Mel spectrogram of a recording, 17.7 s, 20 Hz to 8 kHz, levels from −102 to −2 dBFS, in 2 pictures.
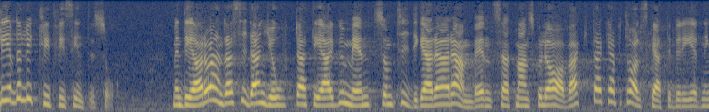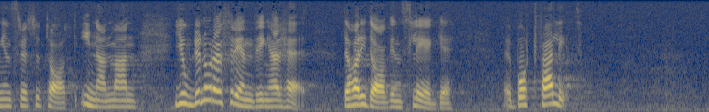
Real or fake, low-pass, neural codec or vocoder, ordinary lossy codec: real; none; none; none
